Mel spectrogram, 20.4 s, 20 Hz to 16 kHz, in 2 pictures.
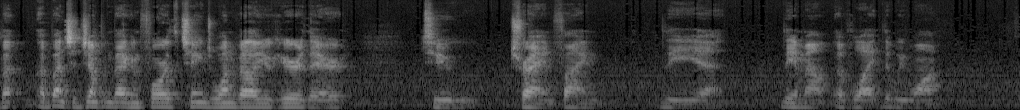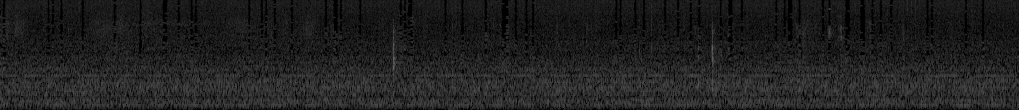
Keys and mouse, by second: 0.5 click, 0.7-18.0 middle drag, 18.0 click, 19.4 click.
